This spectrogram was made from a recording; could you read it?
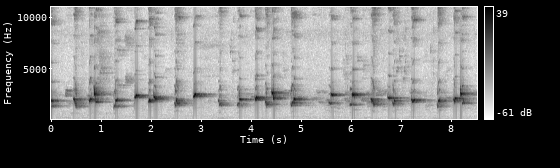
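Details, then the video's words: Sooty-headed bulbul from Indonesia giving a Trucukan-style master song: clear whistled two-note phrases, falling then rising, repeated roughly every half second in a steady, lively run with no other sounds. "Masteran Trucuk Indonesia"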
